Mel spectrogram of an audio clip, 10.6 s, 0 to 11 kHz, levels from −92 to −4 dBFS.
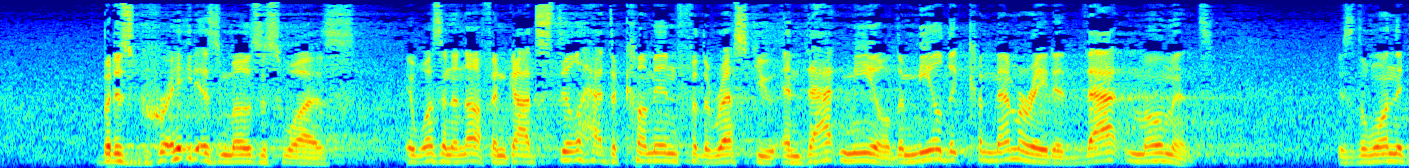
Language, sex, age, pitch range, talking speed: English, male, 30-49, 105-130 Hz, 180 wpm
